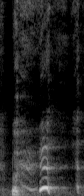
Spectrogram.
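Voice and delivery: sudden loud high laugh. Real, not acted. Joking about getting the bad instructor twice, a loud high laugh. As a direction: burst out laughing.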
